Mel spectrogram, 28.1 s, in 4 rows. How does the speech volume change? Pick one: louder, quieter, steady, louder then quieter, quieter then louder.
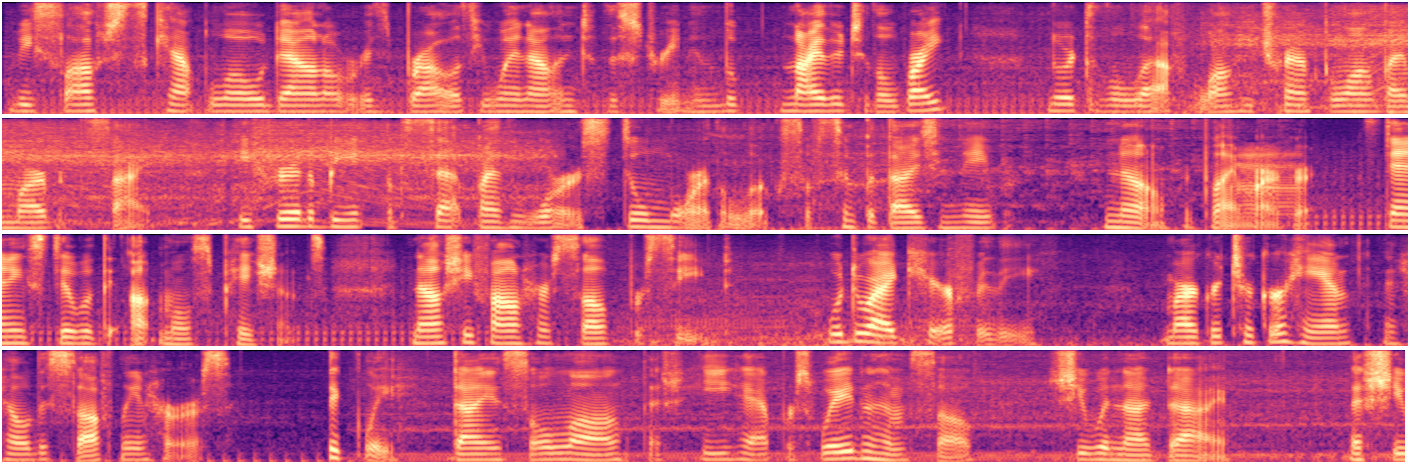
steady.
